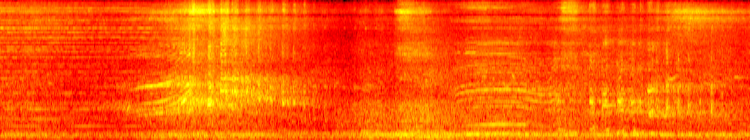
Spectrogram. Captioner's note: Horrorcle: Maniacal Laughter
